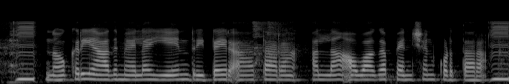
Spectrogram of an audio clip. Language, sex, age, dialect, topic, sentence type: Kannada, female, 31-35, Northeastern, banking, statement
